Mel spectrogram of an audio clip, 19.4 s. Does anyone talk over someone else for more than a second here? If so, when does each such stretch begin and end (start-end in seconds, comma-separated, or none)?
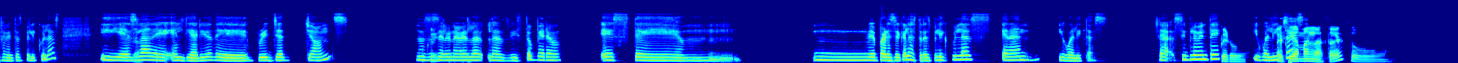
none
